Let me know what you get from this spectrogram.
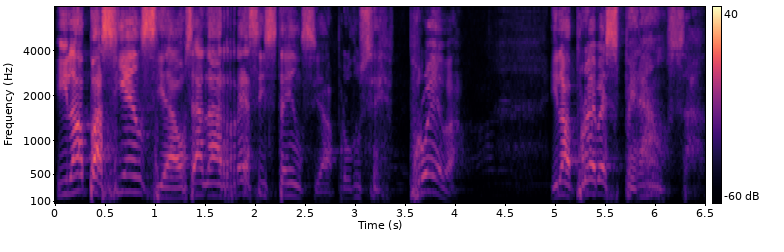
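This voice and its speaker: A man preaching a sermon as pastor, dropping to hushed murmurs and then building to shouted, sing-song climaxes. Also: high voice, lively intonation, slow.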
